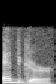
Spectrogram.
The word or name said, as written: Edgar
